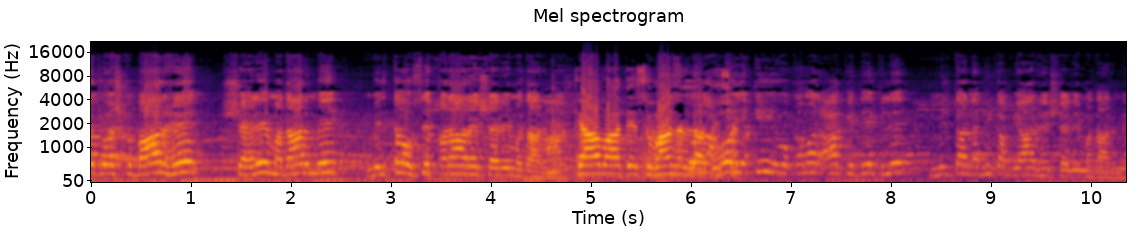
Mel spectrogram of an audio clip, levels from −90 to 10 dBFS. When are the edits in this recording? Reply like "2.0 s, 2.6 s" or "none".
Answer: none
